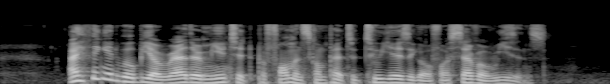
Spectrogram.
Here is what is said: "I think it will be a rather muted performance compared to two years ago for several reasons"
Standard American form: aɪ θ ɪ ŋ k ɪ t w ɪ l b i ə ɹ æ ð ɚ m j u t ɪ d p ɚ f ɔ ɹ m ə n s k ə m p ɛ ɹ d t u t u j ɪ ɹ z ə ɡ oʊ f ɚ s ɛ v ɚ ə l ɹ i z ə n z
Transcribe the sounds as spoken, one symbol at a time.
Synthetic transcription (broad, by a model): aɪ θ ɪ ŋ k ɪ t w ɪ l b i ə ɹ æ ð ɚ m j u t ɪ d p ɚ f ɔ m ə n s k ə m p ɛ t u t u j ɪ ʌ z ə ɡ oʊ f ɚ s ɛ v ɚ ə l ɹ i z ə n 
